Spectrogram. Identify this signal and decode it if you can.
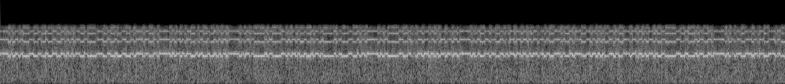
Two-tone teleprinter signal, about 170 Hz shift.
